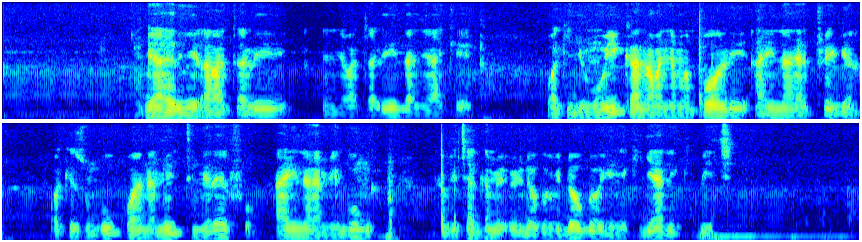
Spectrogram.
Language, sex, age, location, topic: Swahili, male, 18-24, Dar es Salaam, agriculture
